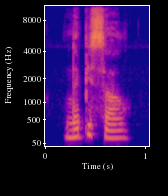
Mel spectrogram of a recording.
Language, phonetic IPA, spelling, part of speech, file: Russian, [nəpʲɪˈsaɫ], написал, verb, Ru-написа́л.ogg
- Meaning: masculine singular past indicative perfective of написа́ть (napisátʹ)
